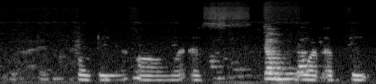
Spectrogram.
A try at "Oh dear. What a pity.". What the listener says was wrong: Yes, perfect.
